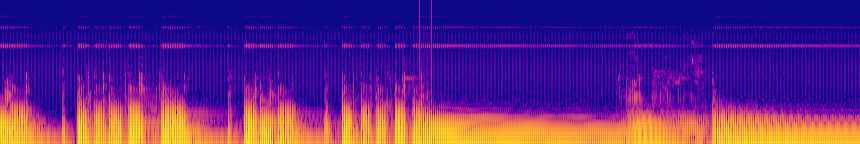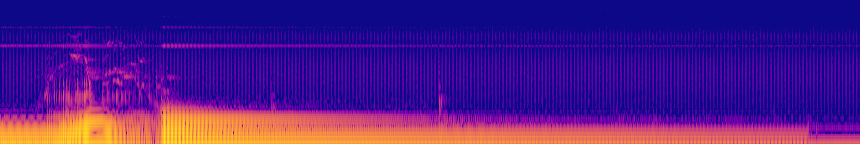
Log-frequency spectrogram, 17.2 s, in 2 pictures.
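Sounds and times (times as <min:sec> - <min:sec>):
funky riff in G minor: 0:00.0 - 0:13.2.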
